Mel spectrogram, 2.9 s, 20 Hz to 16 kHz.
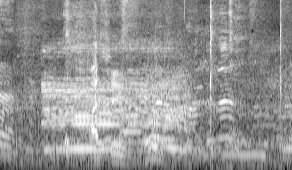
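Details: Bull calves of Friesian and cross breeds at the Aftabganj cattle market, Dinajpur, 29 July. A level lowing note holds for under a second, then shorter bending moos follow, set against crowd talk.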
